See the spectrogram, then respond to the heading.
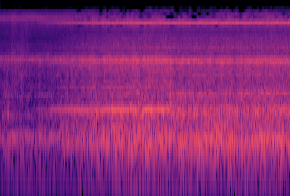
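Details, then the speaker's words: Rebuilt model steam plant's small steam engine, first live steam test: steady hiss with a soft, even beat; initial knocking from the piston hitting water at each stroke end has stopped and it runs smoothly. "these are very small engines so the drain coocks are not essential the knocking soon stops and the engine runs smoothly"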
